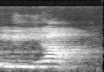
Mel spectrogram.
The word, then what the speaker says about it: Lear: Children, please keep in mind that whenever there is R after a vowel, we are not going to pronounce R.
